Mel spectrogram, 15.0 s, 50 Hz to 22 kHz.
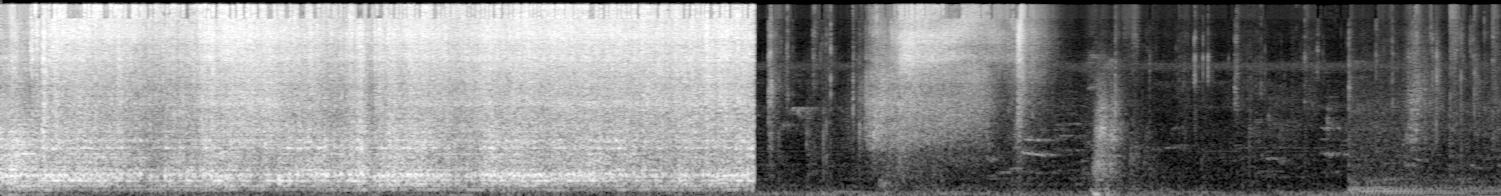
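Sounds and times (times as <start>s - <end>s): motorised machine running: 0.0s - 7.6s.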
